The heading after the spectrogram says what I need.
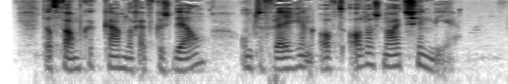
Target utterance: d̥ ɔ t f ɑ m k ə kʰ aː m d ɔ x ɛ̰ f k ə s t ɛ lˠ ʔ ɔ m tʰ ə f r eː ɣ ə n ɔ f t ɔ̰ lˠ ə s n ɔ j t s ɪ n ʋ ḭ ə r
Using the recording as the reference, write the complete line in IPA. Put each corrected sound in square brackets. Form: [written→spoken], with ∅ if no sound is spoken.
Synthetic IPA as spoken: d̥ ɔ t f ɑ m k ə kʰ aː m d ɔ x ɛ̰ f k ə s [t→d] ɛ lˠ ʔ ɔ m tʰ ə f r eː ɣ ə n ɔ f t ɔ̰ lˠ ə s n ɔ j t s ɪ n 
